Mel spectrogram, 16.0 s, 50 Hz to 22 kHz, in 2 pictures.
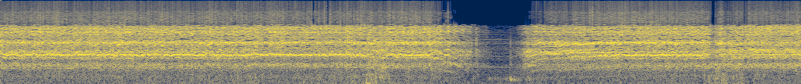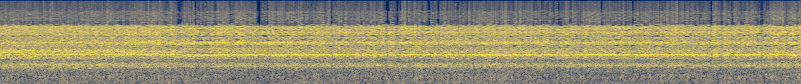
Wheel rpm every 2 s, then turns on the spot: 210, 220, 100, 200, 220, 230, 230, 230.
none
